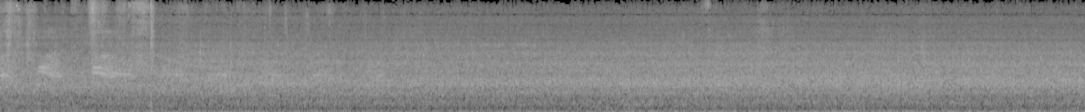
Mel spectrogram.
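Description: nature, river flowing

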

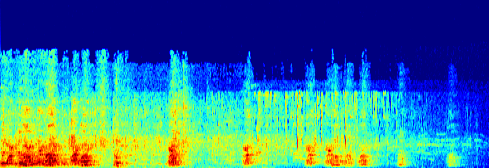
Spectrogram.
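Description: animal, dogs barking

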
